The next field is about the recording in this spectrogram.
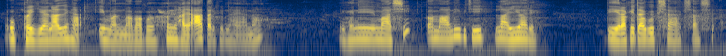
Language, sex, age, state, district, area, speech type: Bodo, female, 60+, Assam, Udalguri, rural, spontaneous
